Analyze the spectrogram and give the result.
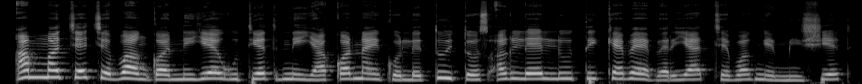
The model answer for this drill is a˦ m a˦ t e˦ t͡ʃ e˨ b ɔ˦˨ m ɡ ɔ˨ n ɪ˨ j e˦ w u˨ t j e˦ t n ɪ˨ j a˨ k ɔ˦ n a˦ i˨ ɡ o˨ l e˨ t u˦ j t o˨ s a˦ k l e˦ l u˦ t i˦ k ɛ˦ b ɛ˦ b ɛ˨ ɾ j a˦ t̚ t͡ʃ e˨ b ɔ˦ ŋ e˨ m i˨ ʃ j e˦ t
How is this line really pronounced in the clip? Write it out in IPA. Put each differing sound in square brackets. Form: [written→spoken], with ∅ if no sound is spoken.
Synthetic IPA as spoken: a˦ m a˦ [t→t͡ʃ] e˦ t͡ʃ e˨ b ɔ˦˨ [m→ŋ] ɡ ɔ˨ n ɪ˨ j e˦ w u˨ t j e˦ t n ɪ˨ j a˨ k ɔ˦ n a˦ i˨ [ɡ→k] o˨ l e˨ t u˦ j t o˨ s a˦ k l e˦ l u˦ t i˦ k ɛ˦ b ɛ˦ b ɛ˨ ɾ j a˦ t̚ t͡ʃ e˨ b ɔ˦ ŋ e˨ m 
